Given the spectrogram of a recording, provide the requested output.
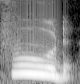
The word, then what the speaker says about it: food: now let us see how this long o is pronounced as in food challa look wrong pronunciation vineyard especially e word food so this is food not food but food food okay so let us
